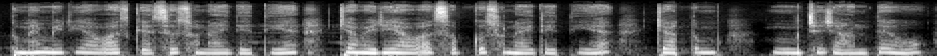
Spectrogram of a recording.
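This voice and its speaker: A chatty, self-admiring young ghost girl, as a woman puts her on in a whispered role-play. She fires off question after question in a breathy, high, fairly flat whisper. The tone is soft and dark. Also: heavily acted. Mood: curious. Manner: rapid questioning, insistent.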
